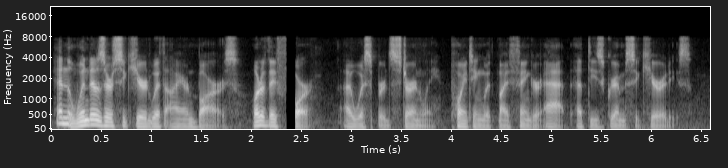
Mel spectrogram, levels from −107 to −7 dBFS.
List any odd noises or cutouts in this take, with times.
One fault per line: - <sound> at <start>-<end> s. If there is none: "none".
- dropout at 2.3-2.4 s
